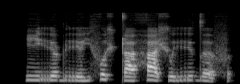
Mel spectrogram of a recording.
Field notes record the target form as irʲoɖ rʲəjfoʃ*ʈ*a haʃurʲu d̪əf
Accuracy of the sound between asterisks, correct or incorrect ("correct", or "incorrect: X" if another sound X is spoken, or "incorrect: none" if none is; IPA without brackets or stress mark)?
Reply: correct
